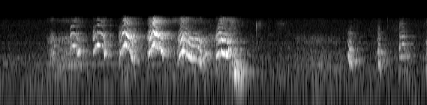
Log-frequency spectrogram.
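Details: Rescued Boston Terrier and Pit Bull mix puppy letting out a quick series of five or six bent, squealing yelps, rising then falling in pitch, followed by a few short, softer yips.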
